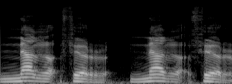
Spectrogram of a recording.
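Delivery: naghfir slow, careful, each sound laid out deliberately. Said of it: "I say it slowly".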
